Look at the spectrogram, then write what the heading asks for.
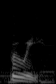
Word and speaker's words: Bowie: It's actually pronounced Bowie. What? No, it's like the last name, like David Bowie.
